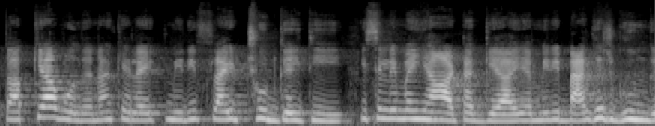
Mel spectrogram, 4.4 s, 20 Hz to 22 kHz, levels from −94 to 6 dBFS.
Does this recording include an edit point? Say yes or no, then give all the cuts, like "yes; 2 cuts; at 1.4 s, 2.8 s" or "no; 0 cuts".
no; 0 cuts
